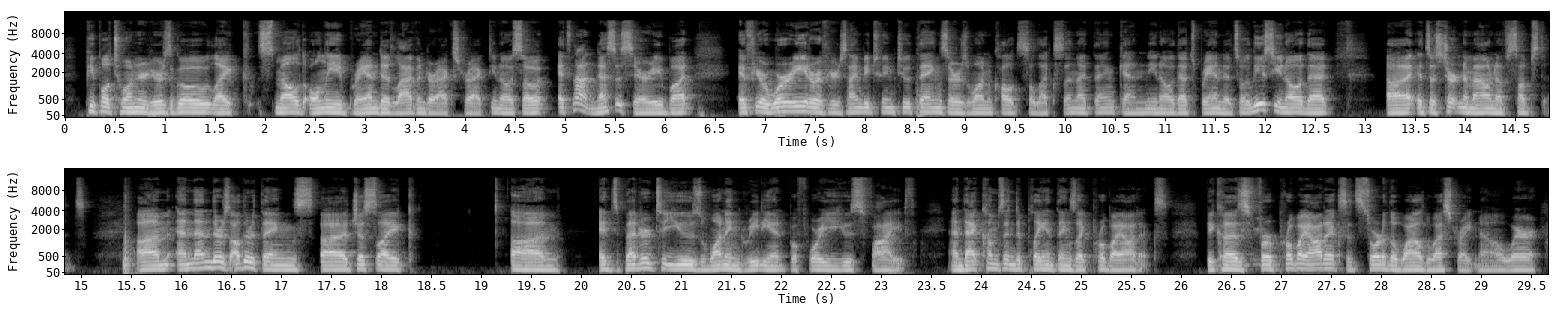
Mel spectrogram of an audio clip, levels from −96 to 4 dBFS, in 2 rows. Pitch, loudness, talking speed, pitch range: 110 Hz, -21 LUFS, 185 wpm, 105-120 Hz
